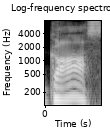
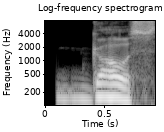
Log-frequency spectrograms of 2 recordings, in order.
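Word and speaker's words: Gauss: that right the day I was saying um Goss incorrectly it's I think I said it wrong again uh ghosts it's ghosts I believe it's ghosts I yeah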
